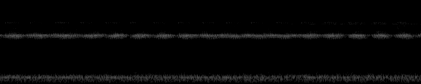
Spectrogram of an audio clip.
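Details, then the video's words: Insects trilling before sunrise, 05:00 on 25 August 2019, in Yugawara, Kanagawa, Japan; a bright, rapidly pulsing high-pitched ring, slightly wavering in loudness, sits over a quiet low hum. "Sounds of insects with candle light.☆ろうそくの灯りと虫の声"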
